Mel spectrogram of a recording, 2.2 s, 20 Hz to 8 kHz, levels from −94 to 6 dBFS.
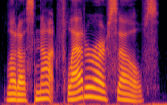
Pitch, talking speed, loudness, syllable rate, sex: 190 Hz, 135 wpm, -15 LUFS, 3.9 syllables/s, female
